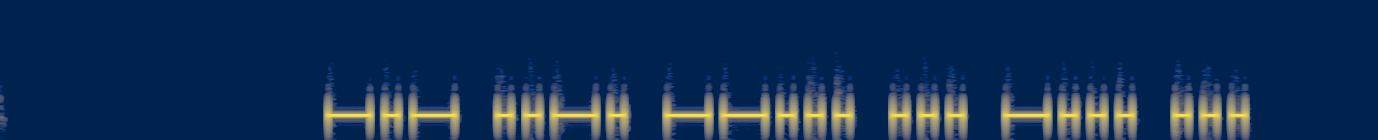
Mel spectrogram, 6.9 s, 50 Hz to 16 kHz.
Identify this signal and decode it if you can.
Morse code, heard as a keyed tone, about 18 wpm, 700 Hz. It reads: KF7SBS
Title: Speed Racing - USA 2x3 Call Signs 17wpm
